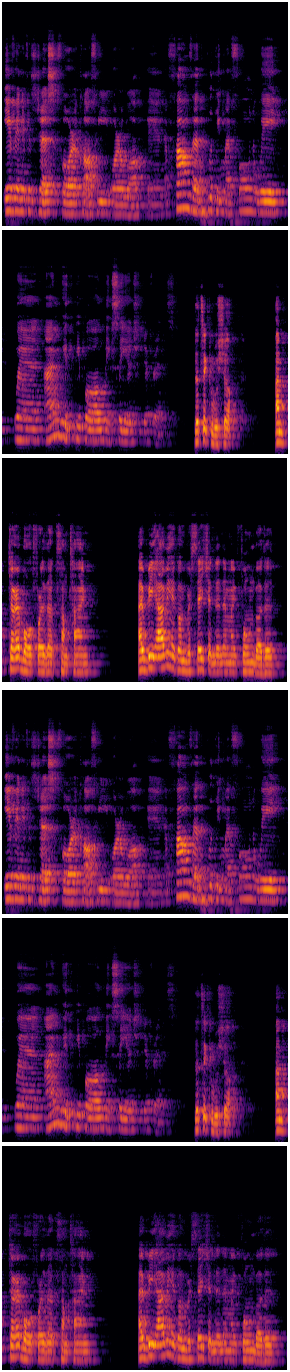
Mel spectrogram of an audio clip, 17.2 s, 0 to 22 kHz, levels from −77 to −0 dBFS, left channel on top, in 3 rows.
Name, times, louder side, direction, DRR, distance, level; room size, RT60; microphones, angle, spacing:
voice 1, 0.0-5.5 6.0-8.9, left 1 dB, ahead, 0 dB, 5.6 m, -27 dB
voice 2, 9.6-10.3 11.2-13.2 14.2-16.8, left 5 dB, 45° left, 5 dB, 0.5 m, -21 dB
18.5 x 17.0 x 3.9 m, 0.76 s
head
